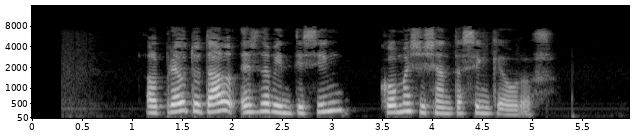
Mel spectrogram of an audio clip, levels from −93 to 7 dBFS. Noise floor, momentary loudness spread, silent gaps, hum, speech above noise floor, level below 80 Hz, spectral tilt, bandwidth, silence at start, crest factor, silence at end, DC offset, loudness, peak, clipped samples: -73 dBFS; 11 LU; none; none; 55 dB; -64 dBFS; -5 dB/octave; 8 kHz; 1.15 s; 18 dB; 0.8 s; under 0.1%; -19 LUFS; -2 dBFS; under 0.1%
